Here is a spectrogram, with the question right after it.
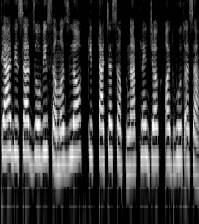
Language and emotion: Goan Konkani, neutral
